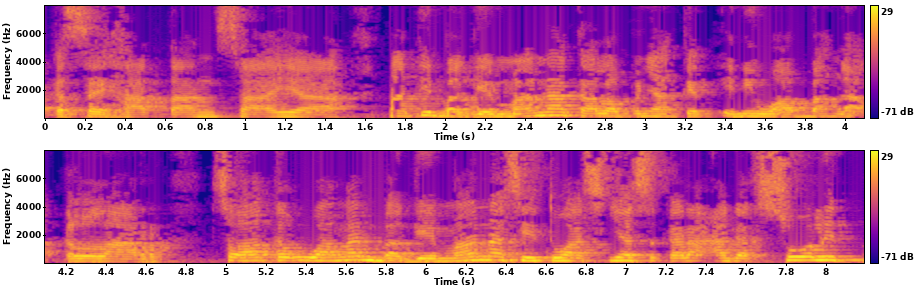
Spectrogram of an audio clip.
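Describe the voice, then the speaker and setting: A male pastor preaching a sermon in an animated way, acting out people's desperate cries for help. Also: fairly high pitch, roomy sound, slight background noise.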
